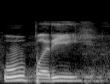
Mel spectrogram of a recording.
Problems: background sounds at intervals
